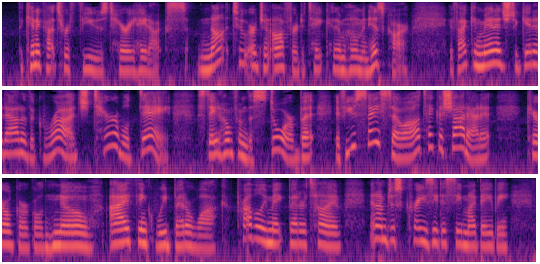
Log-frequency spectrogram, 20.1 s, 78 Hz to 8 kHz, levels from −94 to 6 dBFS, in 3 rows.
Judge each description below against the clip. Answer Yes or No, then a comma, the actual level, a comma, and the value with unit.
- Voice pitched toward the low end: No, high, 215 Hz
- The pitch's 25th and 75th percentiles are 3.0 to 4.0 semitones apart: No, average, 4.9 semitones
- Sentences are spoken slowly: No, average, 195 wpm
